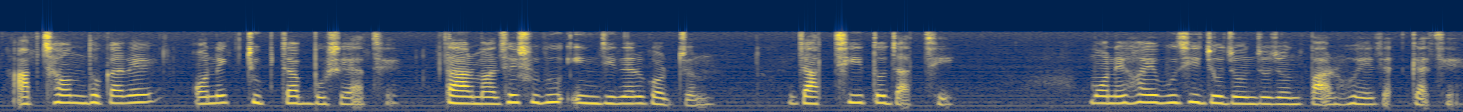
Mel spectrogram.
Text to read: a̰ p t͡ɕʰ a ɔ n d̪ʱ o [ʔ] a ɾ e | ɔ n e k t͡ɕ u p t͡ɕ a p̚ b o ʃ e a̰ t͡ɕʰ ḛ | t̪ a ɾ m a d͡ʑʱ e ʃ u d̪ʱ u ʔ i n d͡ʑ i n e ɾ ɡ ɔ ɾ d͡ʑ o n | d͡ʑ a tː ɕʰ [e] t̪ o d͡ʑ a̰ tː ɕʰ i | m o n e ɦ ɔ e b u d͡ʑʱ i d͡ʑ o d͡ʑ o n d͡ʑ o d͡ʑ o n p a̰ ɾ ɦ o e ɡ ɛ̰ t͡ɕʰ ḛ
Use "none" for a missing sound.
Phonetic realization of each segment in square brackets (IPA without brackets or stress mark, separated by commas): k, i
